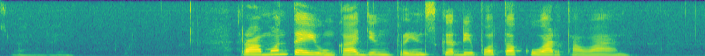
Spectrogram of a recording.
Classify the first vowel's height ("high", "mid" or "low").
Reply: low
